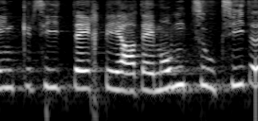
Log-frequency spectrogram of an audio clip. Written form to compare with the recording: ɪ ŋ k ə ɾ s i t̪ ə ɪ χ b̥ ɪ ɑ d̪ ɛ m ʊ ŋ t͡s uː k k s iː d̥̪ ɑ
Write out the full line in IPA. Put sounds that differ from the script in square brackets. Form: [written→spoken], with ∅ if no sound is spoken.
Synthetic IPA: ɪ ŋ k ə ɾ s i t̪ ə ɪ χ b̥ ɪ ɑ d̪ ɛ m ʊ [ŋ→m] t͡s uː k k s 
